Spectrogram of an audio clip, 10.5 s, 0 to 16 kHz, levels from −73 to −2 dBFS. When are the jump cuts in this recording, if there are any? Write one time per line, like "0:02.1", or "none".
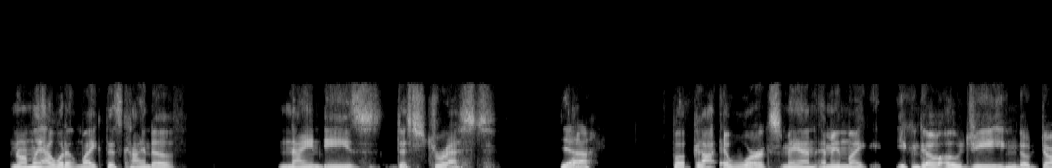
none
